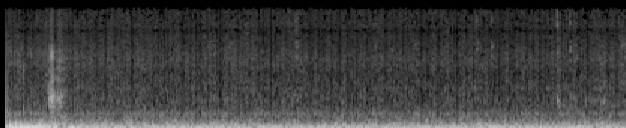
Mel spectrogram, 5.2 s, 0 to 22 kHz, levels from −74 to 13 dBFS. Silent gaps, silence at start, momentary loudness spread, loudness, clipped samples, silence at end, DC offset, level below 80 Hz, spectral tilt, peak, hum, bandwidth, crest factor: none; 0.05 s; 8 LU; -18 LUFS; under 0.1%; 0 s; under 0.1%; -14 dBFS; -6 dB/octave; 0 dBFS; none; 16.5 kHz; 12 dB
